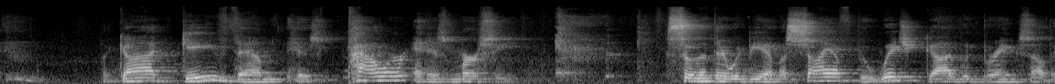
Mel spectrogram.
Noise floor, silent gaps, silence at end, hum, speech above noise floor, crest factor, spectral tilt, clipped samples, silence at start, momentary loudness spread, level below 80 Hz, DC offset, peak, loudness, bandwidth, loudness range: -49 dBFS; none; 0 s; none; 28 dB; 20 dB; -4 dB/octave; under 0.1%; 0 s; 18 LU; -54 dBFS; under 0.1%; -2 dBFS; -21 LUFS; 16 kHz; 4 LU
